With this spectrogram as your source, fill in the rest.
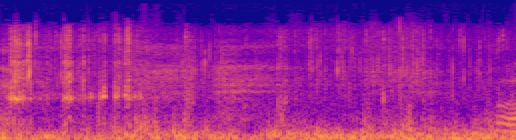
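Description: Strong high wind buffets the microphone on the Y Lliwedd mountain ridge, a continuous loud, rumbling roar with gusty swells and no pauses.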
